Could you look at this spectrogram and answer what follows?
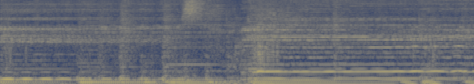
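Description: A song: a singer holds long notes over guitar and bass accompaniment, and a new, higher note starts about halfway through and is held.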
